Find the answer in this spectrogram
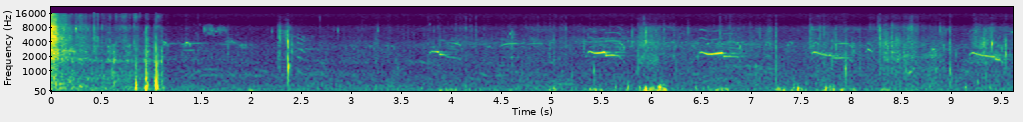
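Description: Birds calling: short, rising-and-falling chirps repeated every second or so, with a few sharp knocks in the first second and soft low thumps in the middle.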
